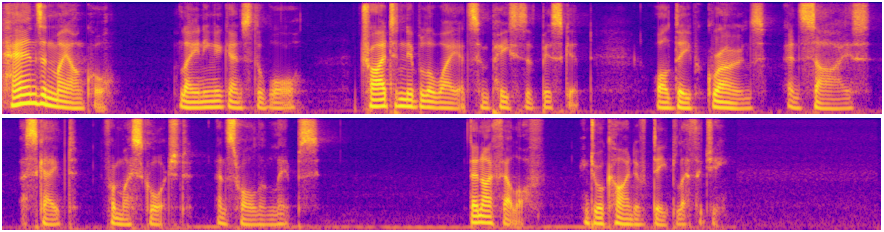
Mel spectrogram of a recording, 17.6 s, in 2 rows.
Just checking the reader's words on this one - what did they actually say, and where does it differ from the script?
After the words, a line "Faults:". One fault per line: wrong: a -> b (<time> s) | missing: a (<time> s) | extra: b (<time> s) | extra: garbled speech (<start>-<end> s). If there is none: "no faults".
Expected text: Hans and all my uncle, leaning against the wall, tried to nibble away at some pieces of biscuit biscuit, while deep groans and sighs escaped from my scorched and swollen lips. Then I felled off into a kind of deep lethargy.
Hans and my uncle, leaning against the wall, tried to nibble away at some pieces of biscuit, while deep groans and sighs escaped from my scorched and swollen lips. Then I fell off into a kind of deep lethargy.
Faults:
missing: all (0.5 s)
missing: biscuit (5.9 s)
wrong: felled -> fell (13.7 s)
